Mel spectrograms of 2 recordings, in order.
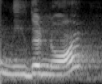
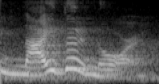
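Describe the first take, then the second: First: Neither begins with an 'ee' sound. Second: Neither begins with an 'eye' sound. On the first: "बहुत से लोग pronounce करते हैं नीदर nor, which is fine" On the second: "जो कि है नाइदर nor"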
